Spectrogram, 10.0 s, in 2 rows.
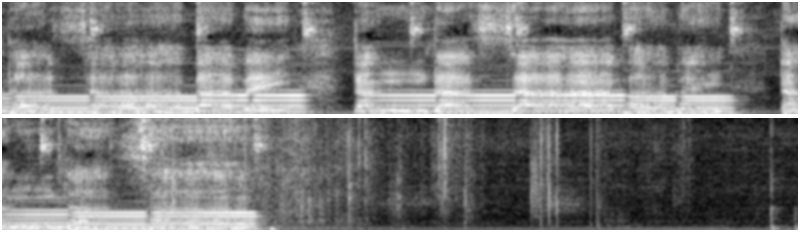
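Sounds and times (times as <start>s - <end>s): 
contralto singing: 0.0s - 6.7s.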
